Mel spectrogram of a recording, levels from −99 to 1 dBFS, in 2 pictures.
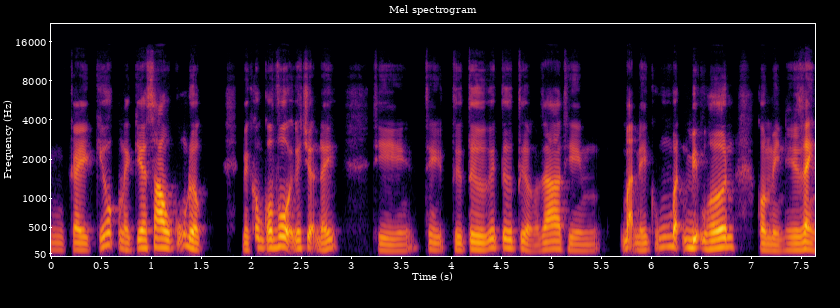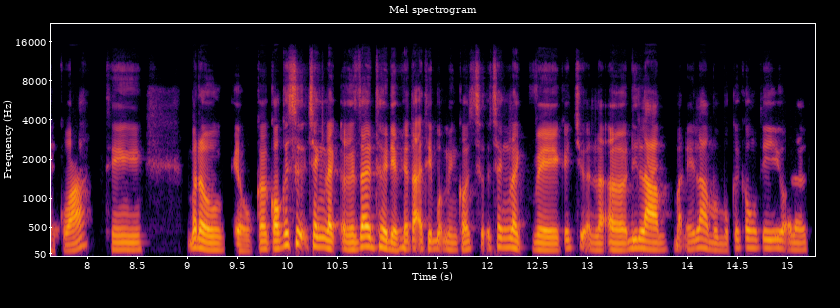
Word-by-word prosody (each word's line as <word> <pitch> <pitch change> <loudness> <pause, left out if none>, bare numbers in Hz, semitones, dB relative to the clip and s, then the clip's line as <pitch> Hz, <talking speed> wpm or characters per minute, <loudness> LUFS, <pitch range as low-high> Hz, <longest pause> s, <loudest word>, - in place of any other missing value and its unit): ừm, 115 -1 -12
cày 115 +1 -1
cuốc 185 0 -2
này 120 -4 -3
kia 145 0 +3
sau 150 0 +6
cũng - - -7
được, - - +2 0.3
mình 115 - -5
không 155 +5 -3
có 145 - +4
vội 170 +3 +4
cái 140 - 0
chuyện - - -2
đấy. 145 - -1 0.4
Thì 105 -3 -6 0.3
thì 125 - -5 0.2
từ 115 - -3
từ 120 -2 +2
cái 150 - -1
tư 150 -2 0
tưởng 95 - -4
ra 130 +2 +2
thì 105 -2 -6 0.4
bạn - - -1
ấy 115 +1 -4
cũng 165 +7 -8
bận - - +2
bịu 145 -3 +3
hơn, 155 +4 +7 0.2
còn 110 - -1
mình 100 -1 -5
thì 110 0 -2
rảnh 115 -3 +4
quá, - - 0 0.2
thì 120 - -3 0.7
bắt - - +1
đầu, 115 -2 +4
kiểu, 95 -1 -2
có 130 - +2
có 135 0 +4
cái 200 - +2
sự 220 - +1
chênh 175 -3 +2
lệch. 135 -3 +4
Ờ, 120 0 0
ra 170 +7 +6
thời 150 -3 +3
điểm 130 - +2
hiện 130 - -1
tại - - +3
thì 130 - -1
bọn 135 0 -5
mình 120 - -5
có - - -1
sự 130 - -8
chênh 160 -2 -2
lệch 140 -5 +2
về 110 -2 +2
cái 145 - -5
chuyện 125 - -5
là, 115 - -1
ờ, 115 -1 +1
đi 145 +4 -2
làm, 125 -5 +5
bạn - - -8
ấy 125 - -5
làm 145 -4 -1
ở 115 - -5
một 110 0 -10
cái 145 - -9
công 150 -1 -3
ty, 145 0 -2
gọi 140 - -3
là 120 - -3
130 Hz, 295 wpm, -23 LUFS, 115-145 Hz, 0.7 s, hơn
